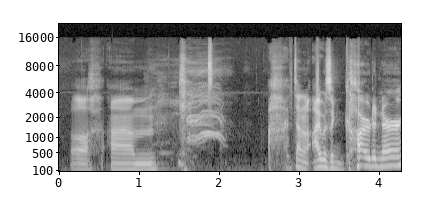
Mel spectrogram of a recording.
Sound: scoffs; laughing

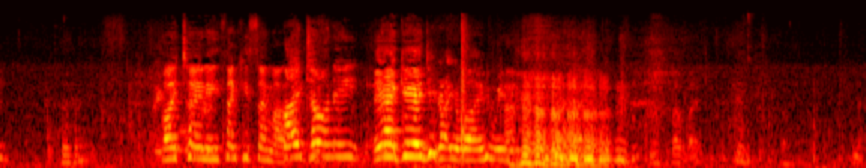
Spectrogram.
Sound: laughter

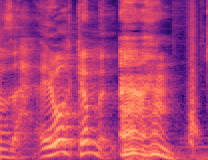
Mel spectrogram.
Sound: clears throat

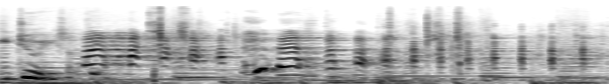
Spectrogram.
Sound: laughs

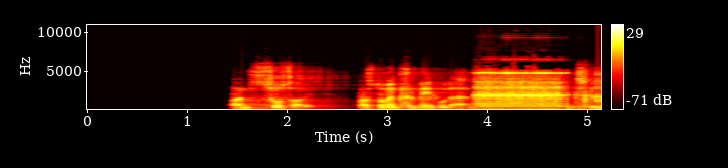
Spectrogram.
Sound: phone ringing

